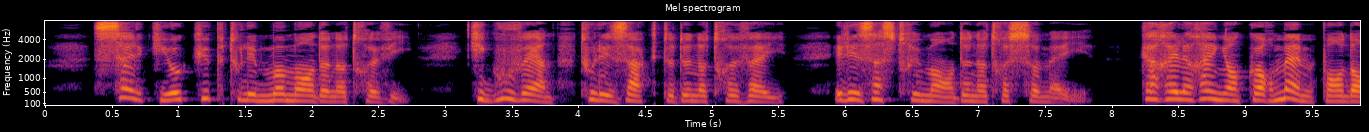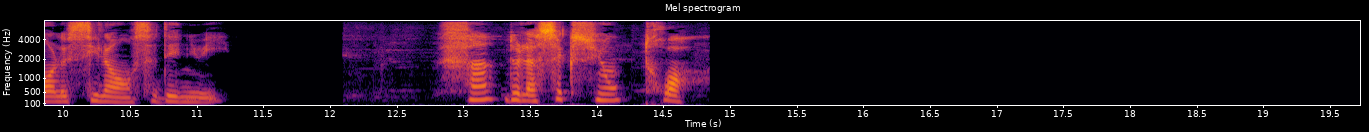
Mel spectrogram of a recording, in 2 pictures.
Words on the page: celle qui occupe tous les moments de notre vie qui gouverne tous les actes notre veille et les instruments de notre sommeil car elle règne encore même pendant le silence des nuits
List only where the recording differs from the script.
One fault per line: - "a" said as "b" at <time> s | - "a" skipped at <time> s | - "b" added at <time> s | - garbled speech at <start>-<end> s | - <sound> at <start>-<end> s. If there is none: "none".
- "de" added at 4.7 s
